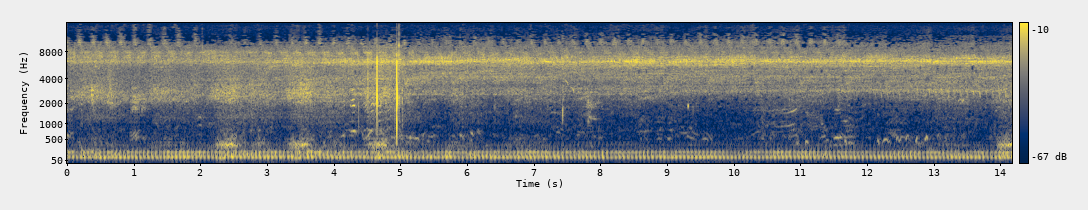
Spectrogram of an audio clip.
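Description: ATV engine running at a steady low hum some way off, with a single sharp click about five seconds in.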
